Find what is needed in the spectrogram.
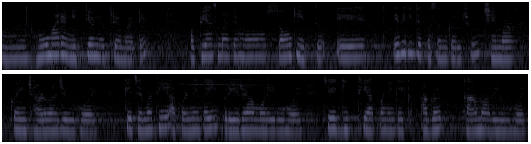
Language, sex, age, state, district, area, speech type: Gujarati, female, 18-30, Gujarat, Morbi, urban, spontaneous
